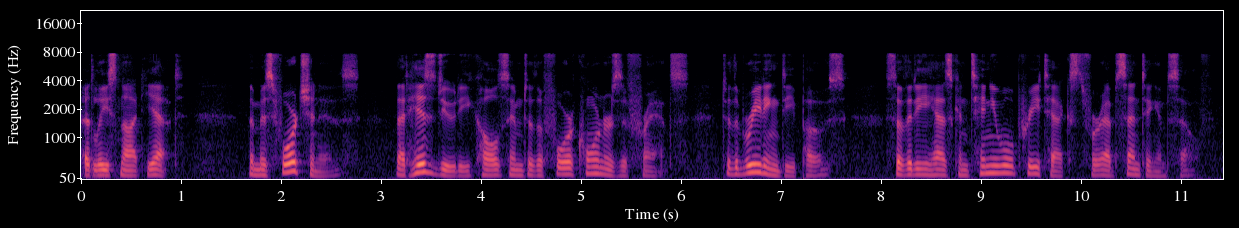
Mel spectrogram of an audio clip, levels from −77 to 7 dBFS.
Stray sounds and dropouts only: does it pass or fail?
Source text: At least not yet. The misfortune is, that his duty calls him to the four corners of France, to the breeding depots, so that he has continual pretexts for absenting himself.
pass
